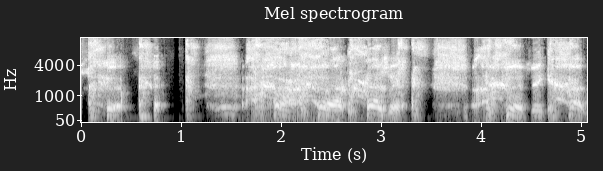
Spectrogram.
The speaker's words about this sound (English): Yeah, that's the smoke. It's not the corona cough.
